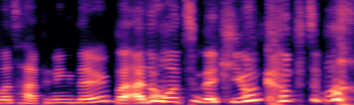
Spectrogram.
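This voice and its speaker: A woman speaks with a Lithuanian accent and lively intonation. The sound is dry and close, without echo. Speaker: streamer. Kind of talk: casual interview chat.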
